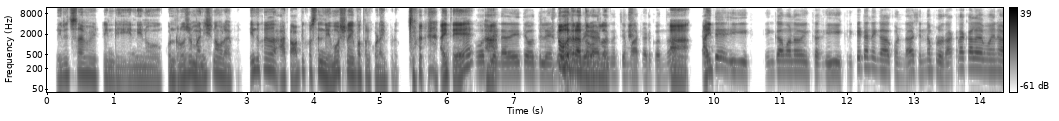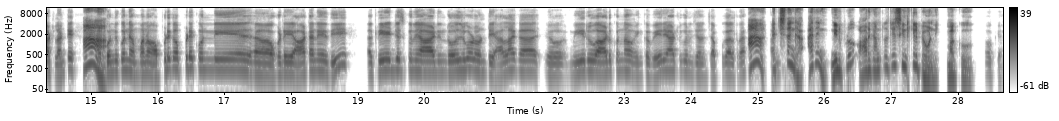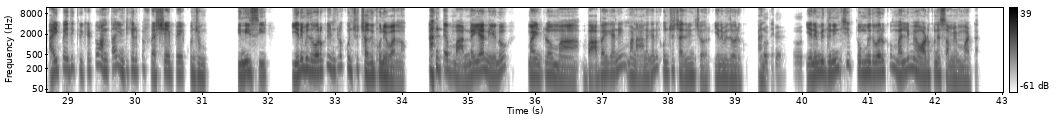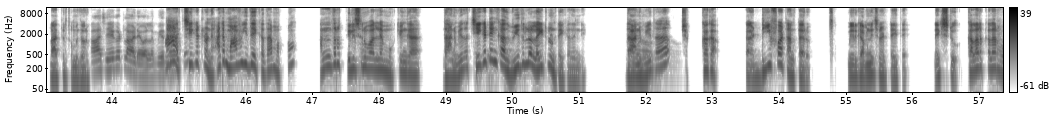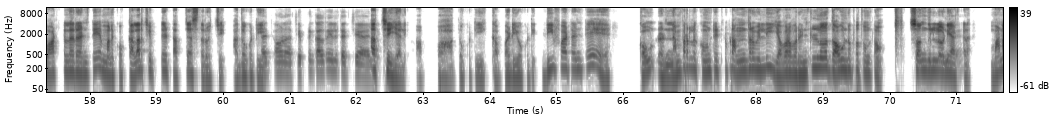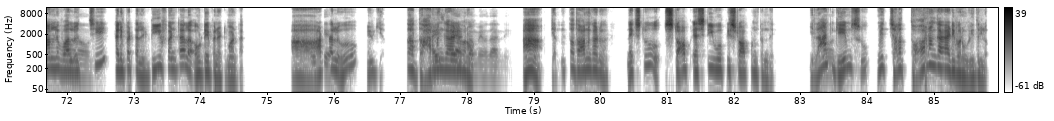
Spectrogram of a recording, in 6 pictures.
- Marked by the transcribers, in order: in English: "టాపిక్"; in English: "ఎమోషన్"; tsk; laugh; laughing while speaking: "వదిలేద్దాం, వదిలేద్దాం"; in English: "క్రికెట్"; in English: "క్రియేట్"; in English: "అండ్"; in English: "ఫ్రెష్"; laugh; in English: "డీఫట్"; tsk; in English: "నెక్స్ట్ కలర్ కలర్, వాట్ కలర్"; in English: "కలర్"; in English: "టచ్"; in English: "టచ్"; in English: "టచ్"; in English: "టచ్"; in English: "డీఫాట్"; in English: "కౌంట్"; in English: "కౌంట్"; tsk; in English: "డీఫ్"; in English: "ఔట్"; in English: "ఐస్ పే"; in English: "నెక్స్ట్ స్టాప్ ఎస్-టి-ఓ-పీ స్టాప్"
- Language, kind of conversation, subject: Telugu, podcast, వీధిలో ఆడే ఆటల గురించి నీకు ఏదైనా మధురమైన జ్ఞాపకం ఉందా?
